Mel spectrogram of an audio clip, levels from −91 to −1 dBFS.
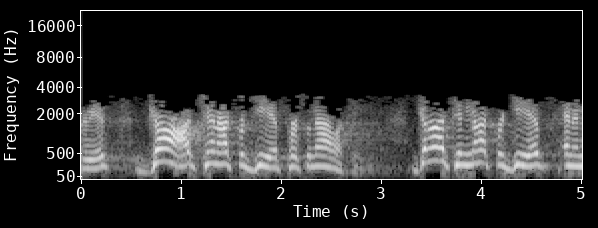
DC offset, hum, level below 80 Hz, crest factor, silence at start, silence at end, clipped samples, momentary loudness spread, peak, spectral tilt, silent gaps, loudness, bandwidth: under 0.1%; none; -60 dBFS; 16 dB; 0 s; 0 s; under 0.1%; 13 LU; -2 dBFS; -11.5 dB/octave; none; -17 LUFS; 3.4 kHz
